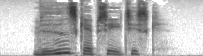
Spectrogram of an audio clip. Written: videnskabsetisk

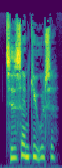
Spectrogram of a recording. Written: tidsangivelse

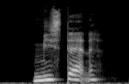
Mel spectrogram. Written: misdanne

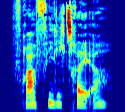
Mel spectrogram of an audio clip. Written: frafiltrere

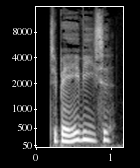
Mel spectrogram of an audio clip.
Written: TILBAGEVIS

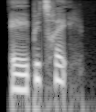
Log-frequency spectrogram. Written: abetræ

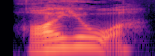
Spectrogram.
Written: råjord

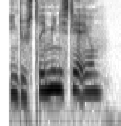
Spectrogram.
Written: industriministerium

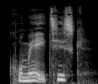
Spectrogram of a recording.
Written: kromatisk

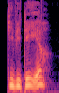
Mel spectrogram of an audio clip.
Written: dividere

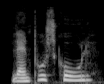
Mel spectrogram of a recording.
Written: landbrugsskole

